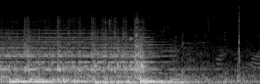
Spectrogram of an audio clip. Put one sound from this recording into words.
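A marching band plays loud brass chords outdoors.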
